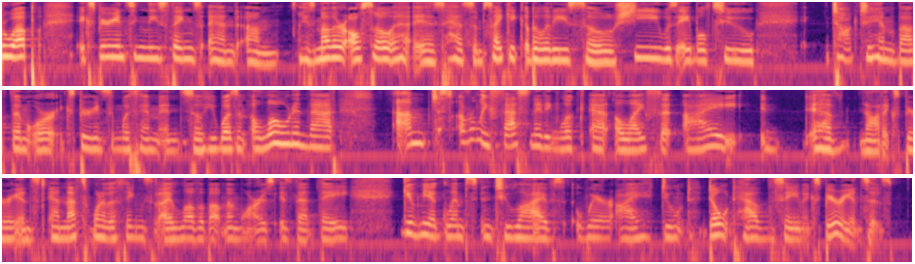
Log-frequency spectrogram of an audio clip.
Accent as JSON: {"language": "English", "region": "Montana", "country": "United States", "tie": "born or raised there", "said": "you know that I grew up in Montana and haven't been home in a while."}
